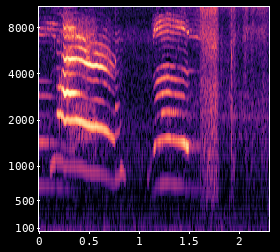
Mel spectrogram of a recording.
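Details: Street kitten after rescue, restless to go back out and unwilling to eat, calls with two quick, loud, rising-then-falling meows in close succession, followed by a soft noisy rustle.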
